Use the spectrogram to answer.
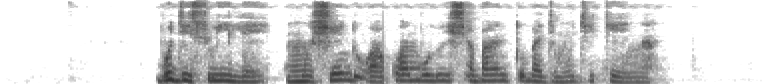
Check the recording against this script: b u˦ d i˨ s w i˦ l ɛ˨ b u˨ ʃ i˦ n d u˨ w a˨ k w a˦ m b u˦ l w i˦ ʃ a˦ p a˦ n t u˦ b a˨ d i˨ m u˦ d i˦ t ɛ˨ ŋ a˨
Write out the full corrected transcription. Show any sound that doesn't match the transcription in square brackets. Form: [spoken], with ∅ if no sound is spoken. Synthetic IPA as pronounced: b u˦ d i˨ s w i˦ l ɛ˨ [m] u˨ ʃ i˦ n d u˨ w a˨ k w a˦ m b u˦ l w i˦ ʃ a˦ [b] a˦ n t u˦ b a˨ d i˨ m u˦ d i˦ [k] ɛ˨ ŋ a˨

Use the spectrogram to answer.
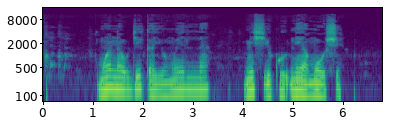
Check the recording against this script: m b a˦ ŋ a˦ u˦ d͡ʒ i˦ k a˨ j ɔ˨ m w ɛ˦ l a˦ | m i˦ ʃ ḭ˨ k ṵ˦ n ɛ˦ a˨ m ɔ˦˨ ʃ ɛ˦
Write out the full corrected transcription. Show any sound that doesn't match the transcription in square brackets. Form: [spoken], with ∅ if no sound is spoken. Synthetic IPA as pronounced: m [w] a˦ [n] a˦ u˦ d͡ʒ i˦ k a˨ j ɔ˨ m w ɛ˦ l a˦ | m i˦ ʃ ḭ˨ k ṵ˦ n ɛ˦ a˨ m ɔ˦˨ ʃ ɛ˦

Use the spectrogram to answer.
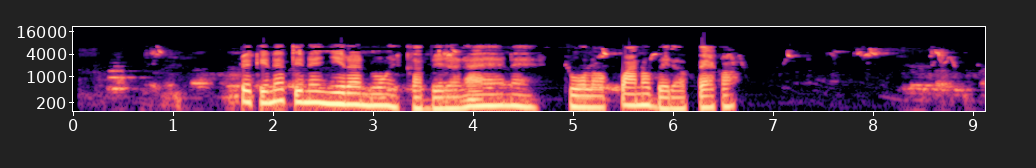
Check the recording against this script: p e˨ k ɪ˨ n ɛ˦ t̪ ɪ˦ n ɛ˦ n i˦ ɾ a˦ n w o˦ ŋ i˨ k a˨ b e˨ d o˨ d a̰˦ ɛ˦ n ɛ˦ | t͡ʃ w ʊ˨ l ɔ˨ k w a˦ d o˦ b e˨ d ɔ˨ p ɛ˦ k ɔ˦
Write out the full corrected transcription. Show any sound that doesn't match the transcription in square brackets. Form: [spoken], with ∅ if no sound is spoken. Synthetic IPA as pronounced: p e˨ k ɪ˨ n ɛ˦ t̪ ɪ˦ n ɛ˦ [ɲ] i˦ ɾ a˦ n w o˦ ŋ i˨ k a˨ b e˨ d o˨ [n] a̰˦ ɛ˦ n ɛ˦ | t͡ʃ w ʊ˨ l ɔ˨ k w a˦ [n] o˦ b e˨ d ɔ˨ p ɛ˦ k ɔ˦

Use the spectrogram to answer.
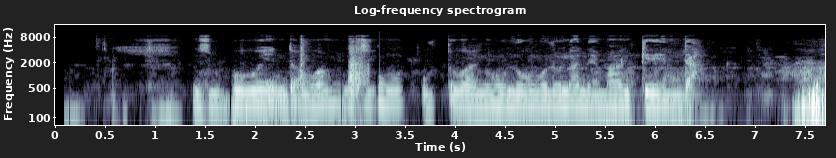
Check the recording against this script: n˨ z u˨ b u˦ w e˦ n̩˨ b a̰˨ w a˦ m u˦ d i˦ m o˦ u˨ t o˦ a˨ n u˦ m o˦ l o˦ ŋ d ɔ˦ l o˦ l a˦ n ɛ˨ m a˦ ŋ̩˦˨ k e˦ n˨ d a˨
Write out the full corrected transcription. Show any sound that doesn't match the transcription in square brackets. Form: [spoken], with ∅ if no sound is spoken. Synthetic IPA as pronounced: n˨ z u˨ b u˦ w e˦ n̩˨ [d] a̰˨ w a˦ m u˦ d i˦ m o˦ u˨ t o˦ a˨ n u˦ m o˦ l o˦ ŋ [ɡ] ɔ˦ l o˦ l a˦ n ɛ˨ m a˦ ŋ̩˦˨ k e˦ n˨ d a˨

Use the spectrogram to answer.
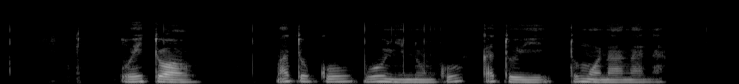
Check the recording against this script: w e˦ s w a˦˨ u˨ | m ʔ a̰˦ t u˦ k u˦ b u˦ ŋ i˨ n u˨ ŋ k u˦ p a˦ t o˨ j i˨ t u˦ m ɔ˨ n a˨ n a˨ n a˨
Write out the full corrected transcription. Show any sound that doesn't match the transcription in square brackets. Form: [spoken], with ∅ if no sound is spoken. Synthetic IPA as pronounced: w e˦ [t] w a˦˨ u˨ | m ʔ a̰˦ t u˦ k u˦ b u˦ [ɲ] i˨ n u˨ ŋ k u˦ [k] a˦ t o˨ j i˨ t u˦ m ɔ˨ n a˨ [ŋ] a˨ n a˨

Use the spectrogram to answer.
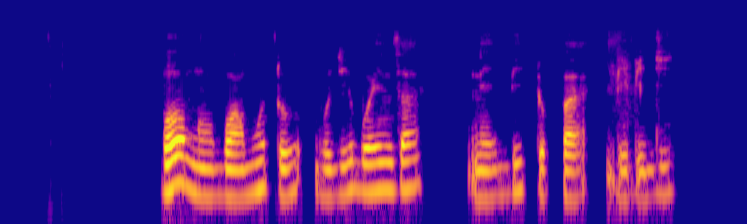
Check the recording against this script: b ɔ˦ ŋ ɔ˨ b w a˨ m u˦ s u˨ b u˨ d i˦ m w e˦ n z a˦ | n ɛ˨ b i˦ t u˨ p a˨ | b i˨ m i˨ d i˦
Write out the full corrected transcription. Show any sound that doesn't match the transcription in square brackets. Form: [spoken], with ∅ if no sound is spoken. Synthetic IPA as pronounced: b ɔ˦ ŋ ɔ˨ b w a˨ m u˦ [t] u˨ b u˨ d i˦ [b] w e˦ n z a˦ | n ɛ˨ b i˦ t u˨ p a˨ | b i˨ [b] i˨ d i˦

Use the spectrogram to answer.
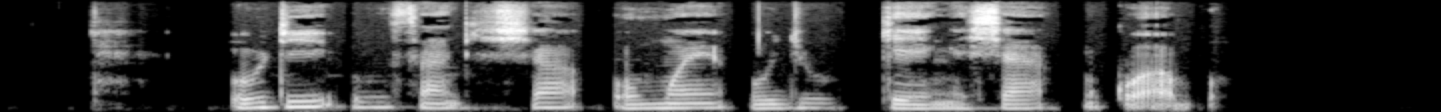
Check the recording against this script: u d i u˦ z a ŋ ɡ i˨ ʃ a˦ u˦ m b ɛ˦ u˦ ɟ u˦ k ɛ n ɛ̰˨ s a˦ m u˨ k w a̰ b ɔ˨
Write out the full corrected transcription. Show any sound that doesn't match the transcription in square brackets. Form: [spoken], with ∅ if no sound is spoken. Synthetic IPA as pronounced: u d i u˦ [s] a ŋ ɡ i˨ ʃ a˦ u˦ m [w] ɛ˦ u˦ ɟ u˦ k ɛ [ŋ] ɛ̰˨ [ʃ] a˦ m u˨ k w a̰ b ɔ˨

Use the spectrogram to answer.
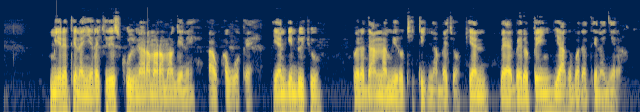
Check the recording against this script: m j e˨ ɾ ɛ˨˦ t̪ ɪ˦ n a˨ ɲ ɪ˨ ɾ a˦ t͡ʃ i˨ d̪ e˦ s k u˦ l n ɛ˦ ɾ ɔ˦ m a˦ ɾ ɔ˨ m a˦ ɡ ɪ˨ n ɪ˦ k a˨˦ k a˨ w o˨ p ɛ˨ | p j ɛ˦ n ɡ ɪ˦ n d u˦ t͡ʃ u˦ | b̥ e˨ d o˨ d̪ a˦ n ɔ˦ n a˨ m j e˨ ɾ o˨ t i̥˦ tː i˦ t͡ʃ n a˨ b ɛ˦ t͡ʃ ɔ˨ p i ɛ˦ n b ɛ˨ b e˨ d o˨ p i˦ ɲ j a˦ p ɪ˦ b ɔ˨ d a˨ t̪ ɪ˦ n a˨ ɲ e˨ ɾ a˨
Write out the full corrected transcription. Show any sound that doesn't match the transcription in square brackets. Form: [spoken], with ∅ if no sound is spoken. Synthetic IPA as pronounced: m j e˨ ɾ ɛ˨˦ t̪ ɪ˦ n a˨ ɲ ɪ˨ ɾ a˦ t͡ʃ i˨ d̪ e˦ s k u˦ l n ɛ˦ ɾ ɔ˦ m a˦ ɾ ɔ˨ m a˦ ɡ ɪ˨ n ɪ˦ k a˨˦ k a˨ w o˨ p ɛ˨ | p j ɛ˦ n ɡ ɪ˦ n d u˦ t͡ʃ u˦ | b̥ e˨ d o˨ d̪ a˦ n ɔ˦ n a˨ m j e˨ ɾ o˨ t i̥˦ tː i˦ t͡ʃ n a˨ b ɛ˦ t͡ʃ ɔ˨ p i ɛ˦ n b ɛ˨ b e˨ d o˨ p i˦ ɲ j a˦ [k] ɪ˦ b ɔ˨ d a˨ t̪ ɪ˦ n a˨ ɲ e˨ ɾ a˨

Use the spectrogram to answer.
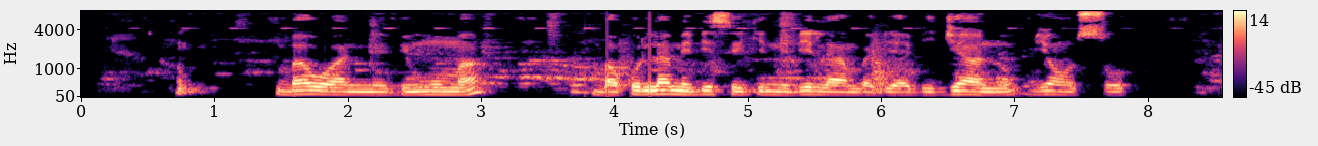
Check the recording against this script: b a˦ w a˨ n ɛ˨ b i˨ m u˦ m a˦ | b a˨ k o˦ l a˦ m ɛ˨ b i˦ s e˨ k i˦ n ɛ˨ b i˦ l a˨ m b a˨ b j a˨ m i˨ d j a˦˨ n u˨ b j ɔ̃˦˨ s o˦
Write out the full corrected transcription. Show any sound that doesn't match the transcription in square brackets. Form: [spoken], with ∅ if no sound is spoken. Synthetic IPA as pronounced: b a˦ w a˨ n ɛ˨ b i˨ m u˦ m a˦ | b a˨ k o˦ l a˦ m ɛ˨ b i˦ s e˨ k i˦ n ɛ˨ b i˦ l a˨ m b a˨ b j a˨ [b] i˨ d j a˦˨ n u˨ b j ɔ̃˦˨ s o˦

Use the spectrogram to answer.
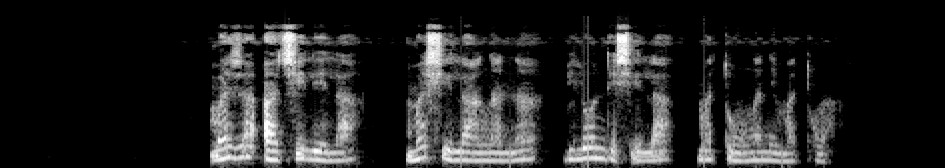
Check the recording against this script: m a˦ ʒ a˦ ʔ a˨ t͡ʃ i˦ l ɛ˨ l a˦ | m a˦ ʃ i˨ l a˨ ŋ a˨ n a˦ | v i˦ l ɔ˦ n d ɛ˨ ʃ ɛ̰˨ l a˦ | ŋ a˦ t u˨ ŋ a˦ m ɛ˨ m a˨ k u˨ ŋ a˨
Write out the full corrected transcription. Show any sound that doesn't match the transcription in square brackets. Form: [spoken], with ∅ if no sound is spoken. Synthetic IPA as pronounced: m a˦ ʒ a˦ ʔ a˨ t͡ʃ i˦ l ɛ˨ l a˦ | m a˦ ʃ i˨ l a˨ ŋ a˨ n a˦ | [b] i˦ l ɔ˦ n d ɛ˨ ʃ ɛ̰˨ l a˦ | [m] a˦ t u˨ ŋ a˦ [n] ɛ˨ m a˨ [t] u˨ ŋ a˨

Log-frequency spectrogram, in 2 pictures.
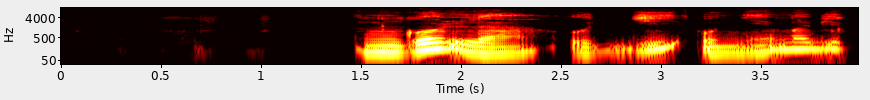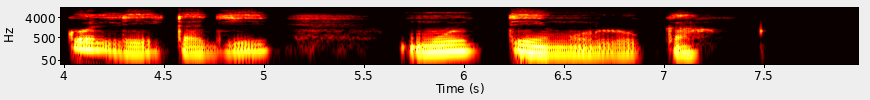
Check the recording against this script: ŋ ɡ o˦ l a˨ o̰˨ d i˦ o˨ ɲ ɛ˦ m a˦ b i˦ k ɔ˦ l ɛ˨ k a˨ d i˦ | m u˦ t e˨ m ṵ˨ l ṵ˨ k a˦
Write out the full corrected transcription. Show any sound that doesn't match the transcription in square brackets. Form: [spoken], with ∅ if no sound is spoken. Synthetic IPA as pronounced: ŋ ɡ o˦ l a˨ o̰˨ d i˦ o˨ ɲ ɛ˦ m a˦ b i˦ k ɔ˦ l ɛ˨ k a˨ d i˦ | m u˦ t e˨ m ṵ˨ l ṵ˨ k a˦

